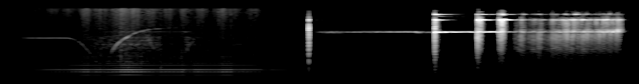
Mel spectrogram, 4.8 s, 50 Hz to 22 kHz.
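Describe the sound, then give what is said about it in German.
A historical coin, about 1300 years old, being turned over on a hard surface to show its reverse side: a soft metallic ringing, then a sharp click followed by a few quick clinks and a sustained shimmering ring, with no talking. “Und jetzt drehen wir die Münze mal und gucken uns die Rückseite an.”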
